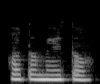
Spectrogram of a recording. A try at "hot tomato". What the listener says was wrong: Agak tekan sedikit tnya. Agak tekan sedikit tadi. Kurang tekan.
